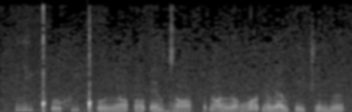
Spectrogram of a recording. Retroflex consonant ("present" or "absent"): absent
